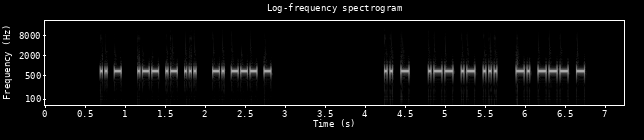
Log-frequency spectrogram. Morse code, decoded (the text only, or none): IT WAS NOT IT WAS NOT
